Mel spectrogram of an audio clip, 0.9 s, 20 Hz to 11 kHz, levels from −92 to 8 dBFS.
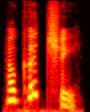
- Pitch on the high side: Yes, very high, 275 Hz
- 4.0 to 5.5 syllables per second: Yes, 4.9 syllables/s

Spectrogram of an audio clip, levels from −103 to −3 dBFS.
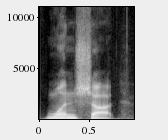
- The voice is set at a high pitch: No, low, 115 Hz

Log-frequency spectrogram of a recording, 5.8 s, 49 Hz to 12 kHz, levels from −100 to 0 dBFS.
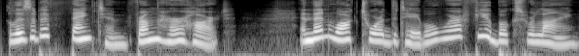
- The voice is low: No, high, 225 Hz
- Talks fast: No, average, 185 wpm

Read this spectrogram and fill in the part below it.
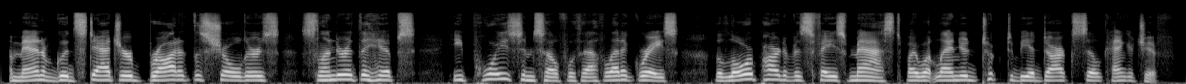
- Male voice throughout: No, female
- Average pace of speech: Yes, average, 175 wpm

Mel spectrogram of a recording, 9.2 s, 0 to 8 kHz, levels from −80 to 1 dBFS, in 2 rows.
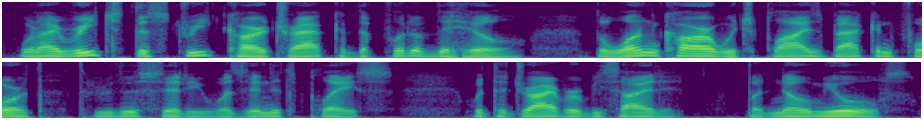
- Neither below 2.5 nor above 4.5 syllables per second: No, 5.5 syllables/s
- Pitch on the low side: Yes, low, 105 Hz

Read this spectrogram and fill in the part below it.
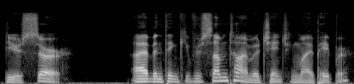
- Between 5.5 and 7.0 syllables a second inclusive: Yes, 5.6 syllables/s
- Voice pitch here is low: Yes, low, 125 Hz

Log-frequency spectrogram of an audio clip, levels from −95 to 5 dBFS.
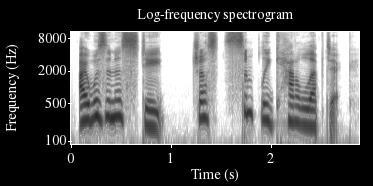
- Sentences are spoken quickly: No, average, 165 wpm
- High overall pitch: Yes, high, 240 Hz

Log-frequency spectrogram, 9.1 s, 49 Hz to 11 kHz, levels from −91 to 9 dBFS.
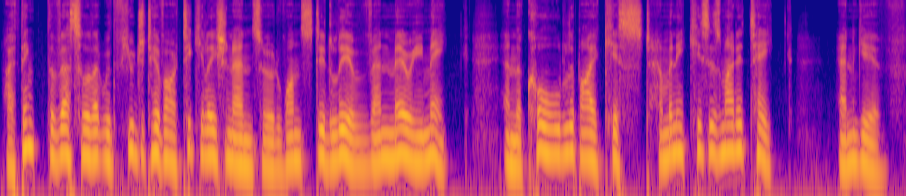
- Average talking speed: Yes, average, 185 wpm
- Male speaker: Yes, male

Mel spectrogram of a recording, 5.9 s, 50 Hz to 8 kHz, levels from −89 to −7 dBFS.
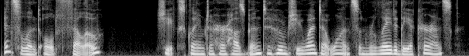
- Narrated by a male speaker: No, female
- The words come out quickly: No, average, 185 wpm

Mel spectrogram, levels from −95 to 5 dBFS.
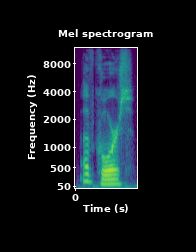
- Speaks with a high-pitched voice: No, low, 130 Hz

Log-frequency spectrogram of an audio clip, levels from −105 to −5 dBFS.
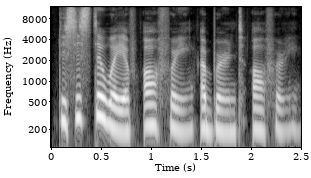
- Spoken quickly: Yes, fast, 215 wpm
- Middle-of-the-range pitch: No, high, 210 Hz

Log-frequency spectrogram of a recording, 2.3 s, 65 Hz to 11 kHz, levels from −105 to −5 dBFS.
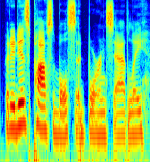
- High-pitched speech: No, medium, 170 Hz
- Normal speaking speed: Yes, average, 185 wpm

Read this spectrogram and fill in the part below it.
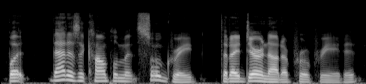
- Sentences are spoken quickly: Yes, fast, 215 wpm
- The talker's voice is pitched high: No, medium, 140 Hz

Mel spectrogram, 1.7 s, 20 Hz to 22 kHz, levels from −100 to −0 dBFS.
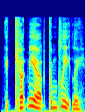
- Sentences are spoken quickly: No, average, 175 wpm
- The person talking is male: Yes, male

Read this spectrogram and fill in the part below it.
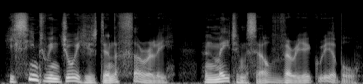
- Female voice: No, male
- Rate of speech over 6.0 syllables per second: Yes, 6.4 syllables/s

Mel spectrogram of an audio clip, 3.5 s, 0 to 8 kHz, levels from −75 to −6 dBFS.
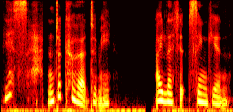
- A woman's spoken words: Yes, female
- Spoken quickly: No, average, 170 wpm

